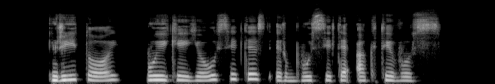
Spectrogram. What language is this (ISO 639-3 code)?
lit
